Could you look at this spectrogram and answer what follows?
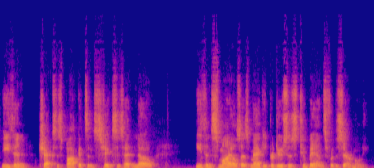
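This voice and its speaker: A man reads the scene and action lines of a screenplay in a plain, steady way. His voice sits low, and the room gives it a noticeable echo. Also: unhurried. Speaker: narrator reading stage directions.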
